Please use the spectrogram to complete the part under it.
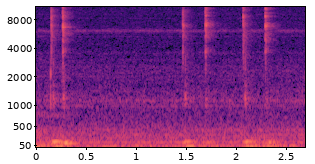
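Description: Mouse clicks on the quit button of a Unity survival game's main menu, heard as a few sharp, light clicks in small pairs spaced across the moment, close and fairly quiet with no talking.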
